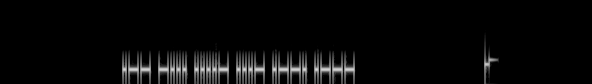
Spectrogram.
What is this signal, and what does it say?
Morse code, heard as a keyed tone, about 40 wpm, 700 Hz. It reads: WB4VPJ
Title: USA Call Signs Repeated 2x 40wpm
